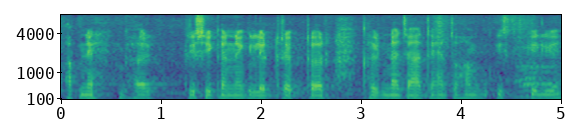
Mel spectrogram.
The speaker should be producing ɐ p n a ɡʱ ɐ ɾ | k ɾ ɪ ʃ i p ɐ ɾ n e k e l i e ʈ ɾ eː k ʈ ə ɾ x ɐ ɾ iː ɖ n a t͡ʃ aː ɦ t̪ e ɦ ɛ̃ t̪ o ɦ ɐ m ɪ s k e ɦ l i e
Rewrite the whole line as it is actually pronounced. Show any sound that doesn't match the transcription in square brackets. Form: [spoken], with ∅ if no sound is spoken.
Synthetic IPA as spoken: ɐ p n [e] ɡʱ ɐ ɾ | k ɾ ɪ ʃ i [k] ɐ ɾ n e k e l i e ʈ ɾ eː k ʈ ə ɾ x ɐ ɾ iː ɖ n a t͡ʃ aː ɦ t̪ e ɦ ɛ̃ t̪ o ɦ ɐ m ɪ s k e [∅] l i e

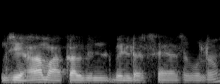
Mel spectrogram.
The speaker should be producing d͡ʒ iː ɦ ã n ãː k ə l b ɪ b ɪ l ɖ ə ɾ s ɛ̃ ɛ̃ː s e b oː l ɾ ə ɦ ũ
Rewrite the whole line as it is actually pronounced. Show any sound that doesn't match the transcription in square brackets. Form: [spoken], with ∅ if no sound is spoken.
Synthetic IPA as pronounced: d͡ʒ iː ɦ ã [m] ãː k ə l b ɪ b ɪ l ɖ ə ɾ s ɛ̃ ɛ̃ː s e b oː l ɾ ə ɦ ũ

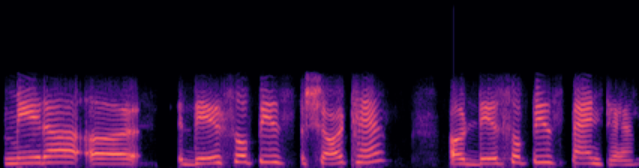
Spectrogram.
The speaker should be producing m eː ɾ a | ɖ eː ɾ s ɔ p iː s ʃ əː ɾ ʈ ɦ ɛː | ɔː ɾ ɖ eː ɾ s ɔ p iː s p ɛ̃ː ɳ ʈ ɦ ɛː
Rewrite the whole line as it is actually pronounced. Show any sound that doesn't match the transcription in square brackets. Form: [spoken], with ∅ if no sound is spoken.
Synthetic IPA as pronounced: m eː ɾ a | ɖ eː ɾ s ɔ p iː s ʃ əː ɾ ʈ ɦ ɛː | ɔː ɾ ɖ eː ɾ s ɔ p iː s p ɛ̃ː ɳ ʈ ɦ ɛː

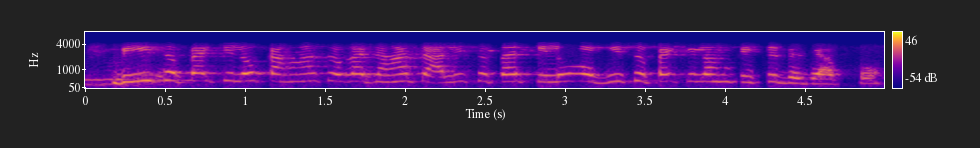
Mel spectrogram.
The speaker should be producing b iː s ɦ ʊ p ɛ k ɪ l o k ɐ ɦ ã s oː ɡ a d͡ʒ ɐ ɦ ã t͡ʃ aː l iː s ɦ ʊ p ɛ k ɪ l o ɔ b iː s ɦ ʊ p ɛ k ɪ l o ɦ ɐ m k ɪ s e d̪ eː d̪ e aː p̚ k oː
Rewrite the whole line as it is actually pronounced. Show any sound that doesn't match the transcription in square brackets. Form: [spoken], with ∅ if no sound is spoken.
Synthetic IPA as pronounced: b iː s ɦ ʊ p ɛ k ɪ l o k ɐ ɦ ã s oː ɡ a d͡ʒ ɐ ɦ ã t͡ʃ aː l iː s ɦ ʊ p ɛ k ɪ l o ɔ b iː s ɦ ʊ p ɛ k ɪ l o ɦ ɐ m k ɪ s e d̪ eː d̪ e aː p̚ k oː

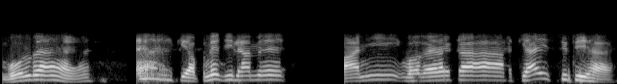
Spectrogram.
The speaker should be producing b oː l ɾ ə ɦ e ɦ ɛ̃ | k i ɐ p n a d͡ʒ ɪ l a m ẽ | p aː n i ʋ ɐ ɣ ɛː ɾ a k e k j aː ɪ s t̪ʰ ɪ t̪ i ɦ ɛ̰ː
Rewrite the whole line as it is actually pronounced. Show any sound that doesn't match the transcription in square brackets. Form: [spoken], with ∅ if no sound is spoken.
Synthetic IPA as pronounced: b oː l ɾ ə ɦ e ɦ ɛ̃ | k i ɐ p n [e] d͡ʒ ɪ l a m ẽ | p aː n i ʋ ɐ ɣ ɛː ɾ a k [a] k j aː ɪ s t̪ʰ ɪ t̪ i ɦ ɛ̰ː

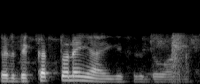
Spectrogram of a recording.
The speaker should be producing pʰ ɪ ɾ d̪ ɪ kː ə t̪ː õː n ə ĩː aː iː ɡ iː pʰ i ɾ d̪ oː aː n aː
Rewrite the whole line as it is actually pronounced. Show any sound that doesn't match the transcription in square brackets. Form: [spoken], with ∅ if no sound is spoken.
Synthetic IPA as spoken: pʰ ɪ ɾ d̪ ɪ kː ə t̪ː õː n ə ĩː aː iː ɡ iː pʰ [ɪ] ɾ d̪ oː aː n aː

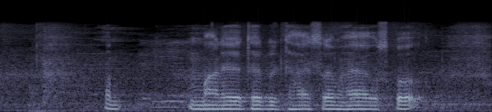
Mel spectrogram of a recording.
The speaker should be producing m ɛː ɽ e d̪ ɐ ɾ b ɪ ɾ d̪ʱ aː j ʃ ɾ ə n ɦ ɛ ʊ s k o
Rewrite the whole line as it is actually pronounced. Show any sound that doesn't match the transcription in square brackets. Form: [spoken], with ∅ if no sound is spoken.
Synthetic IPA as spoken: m [aː] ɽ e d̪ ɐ ɾ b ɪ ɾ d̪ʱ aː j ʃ ɾ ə [m] ɦ ɛ ʊ s k o

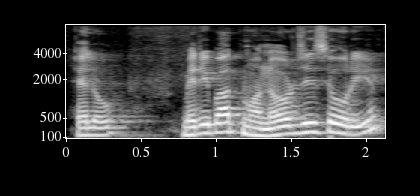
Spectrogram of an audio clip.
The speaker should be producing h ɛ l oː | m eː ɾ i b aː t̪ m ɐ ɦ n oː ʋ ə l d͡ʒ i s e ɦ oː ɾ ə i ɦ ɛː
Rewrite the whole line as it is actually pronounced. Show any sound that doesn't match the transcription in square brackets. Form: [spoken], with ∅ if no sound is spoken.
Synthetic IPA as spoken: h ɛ l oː | m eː ɾ i b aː t̪ m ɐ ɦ n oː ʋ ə [ɾ] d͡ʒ i s e ɦ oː ɾ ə i ɦ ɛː

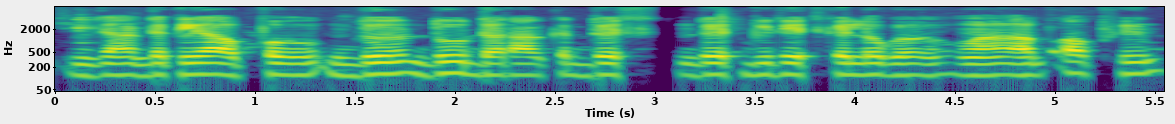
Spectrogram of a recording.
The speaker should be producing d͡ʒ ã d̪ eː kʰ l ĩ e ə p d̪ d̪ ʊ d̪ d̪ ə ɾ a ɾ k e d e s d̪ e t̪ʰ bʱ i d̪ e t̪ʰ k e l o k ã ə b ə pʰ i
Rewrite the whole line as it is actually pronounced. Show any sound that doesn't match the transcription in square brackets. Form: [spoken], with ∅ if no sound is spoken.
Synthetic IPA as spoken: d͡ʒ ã d̪ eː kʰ l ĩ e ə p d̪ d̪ [u] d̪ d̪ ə ɾ a ɾ k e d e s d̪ e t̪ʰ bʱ i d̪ e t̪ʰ k e l o [ɡ] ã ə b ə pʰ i

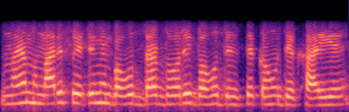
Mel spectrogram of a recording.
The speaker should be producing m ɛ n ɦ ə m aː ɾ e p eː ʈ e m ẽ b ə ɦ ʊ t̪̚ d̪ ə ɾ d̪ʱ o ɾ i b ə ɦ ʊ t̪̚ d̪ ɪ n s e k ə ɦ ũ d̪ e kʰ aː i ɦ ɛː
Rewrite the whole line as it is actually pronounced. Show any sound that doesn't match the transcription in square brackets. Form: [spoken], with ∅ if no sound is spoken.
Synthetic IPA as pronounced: m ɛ [m] ɦ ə m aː ɾ e p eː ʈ e m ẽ b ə ɦ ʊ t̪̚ d̪ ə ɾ d̪ʱ o ɾ i b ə ɦ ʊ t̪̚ d̪ ɪ n s e k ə ɦ ũ d̪ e kʰ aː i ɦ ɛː

